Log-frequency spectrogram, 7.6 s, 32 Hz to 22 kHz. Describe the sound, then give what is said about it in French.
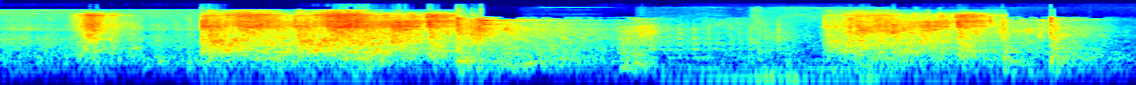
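At a ship launch ceremony, a champagne bottle is flung too hard against the hull and punches a hole in it. A few loud, heavy crashing thuds burst out, with rumbling noise between them. “Et Toc, la femme du préfet, je n'ose dire la préfète, fait un trou dans la coque en lançant trop fort la bouteille de champagne. C'est un film de 68.”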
